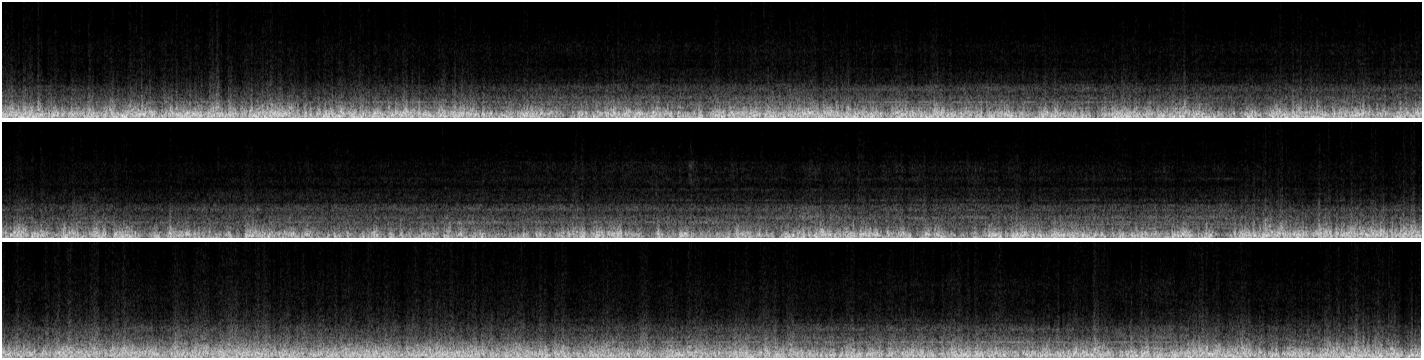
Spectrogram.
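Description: Steady rush of wind over the microphone mixed with the rumble of the moving Amtrak California Zephyr passenger train, heard from an open window on the side of the train.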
